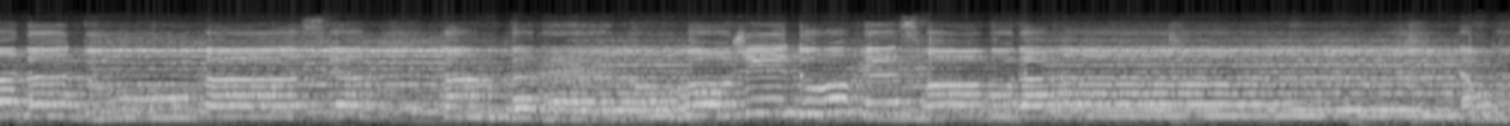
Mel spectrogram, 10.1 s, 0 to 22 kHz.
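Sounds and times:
woman singing worship song: 0.0 - 8.8, 9.4 - 10.0.

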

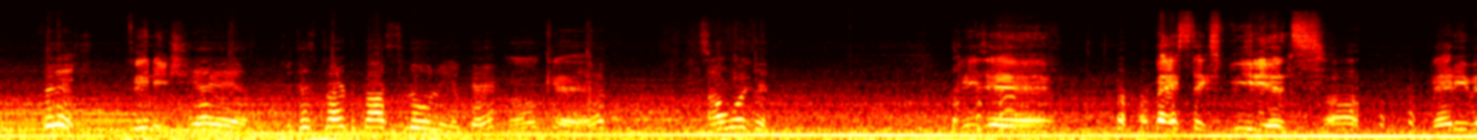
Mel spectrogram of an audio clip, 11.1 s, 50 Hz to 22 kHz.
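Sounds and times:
car engine running at low revs: 0.0 - 11.0
road and tyre rumble: 0.0 - 11.0.

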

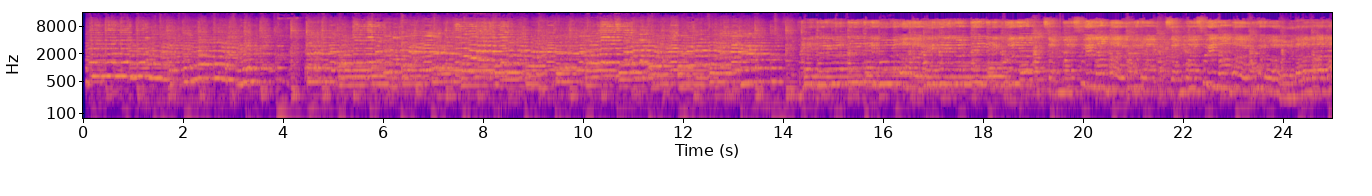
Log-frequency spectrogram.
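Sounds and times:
double bass: 0.1 - 24.9
violins playing lively melody: 0.1 - 24.9.

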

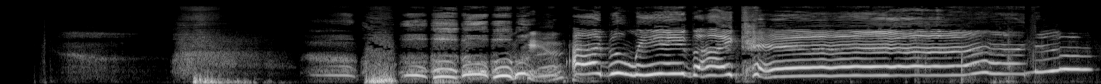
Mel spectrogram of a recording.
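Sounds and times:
person breathing: 0.4 - 5.7.

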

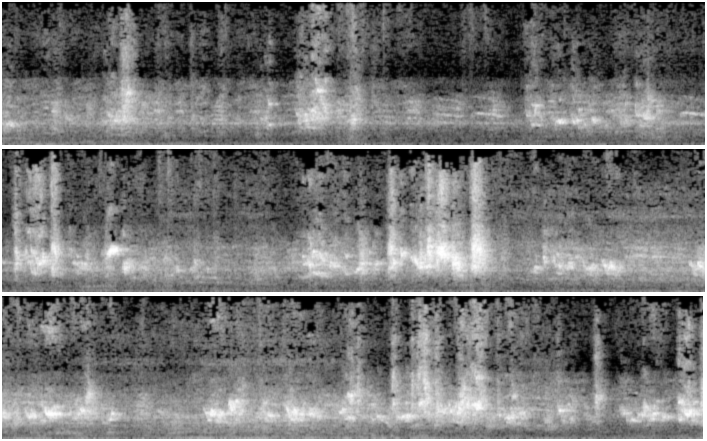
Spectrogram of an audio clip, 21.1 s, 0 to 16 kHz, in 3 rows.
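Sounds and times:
budgerigars chirping: 0.0 - 21.0.

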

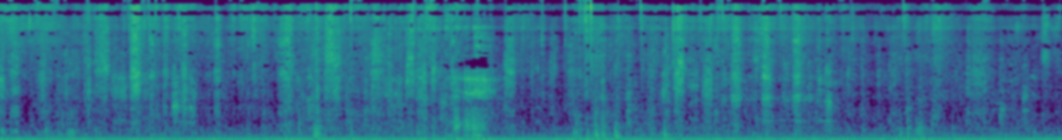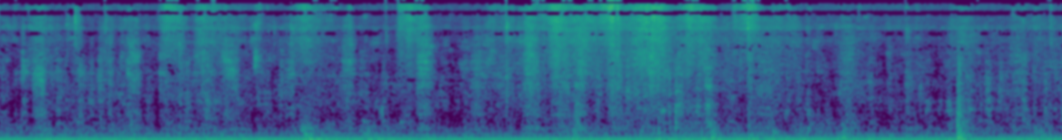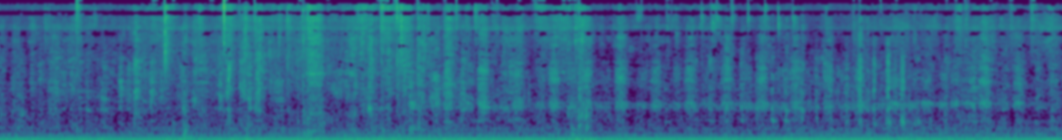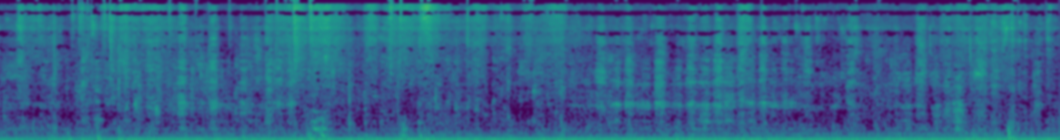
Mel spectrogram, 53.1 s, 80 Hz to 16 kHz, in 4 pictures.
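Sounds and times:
dogs panting: 0.0 - 53.0
faint rustling and movement: 0.0 - 53.0.

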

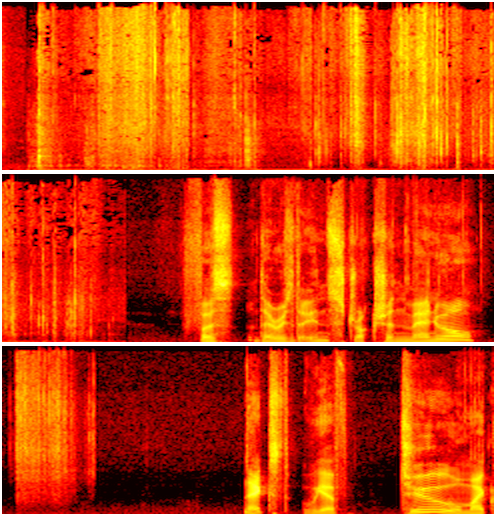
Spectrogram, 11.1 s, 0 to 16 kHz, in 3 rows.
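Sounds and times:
plastic packaging crinkling: 0.7 - 4.6, 7.4 - 8.1.

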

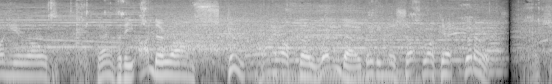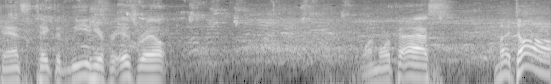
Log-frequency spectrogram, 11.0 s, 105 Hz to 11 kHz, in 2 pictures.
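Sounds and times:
arena crowd noise: 0.0 - 11.0
commentator speaking: 1.1 - 5.1.

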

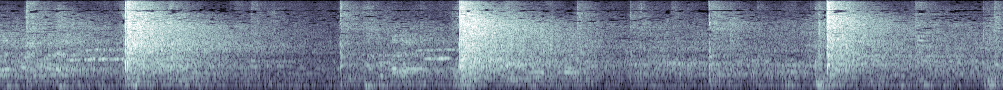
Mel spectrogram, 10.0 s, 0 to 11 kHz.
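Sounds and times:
racket hitting shuttlecock: 8.1 - 10.0.

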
